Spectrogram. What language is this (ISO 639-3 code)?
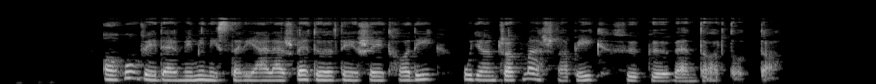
hun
